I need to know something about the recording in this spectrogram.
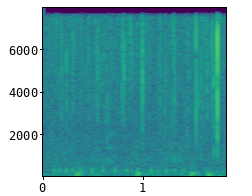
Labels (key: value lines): label: biophony, pulse
recorder: SoundTrap 500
